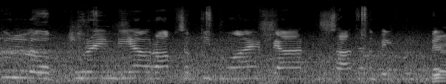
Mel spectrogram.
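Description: Indistinct speech: people talking, with no clear words.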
